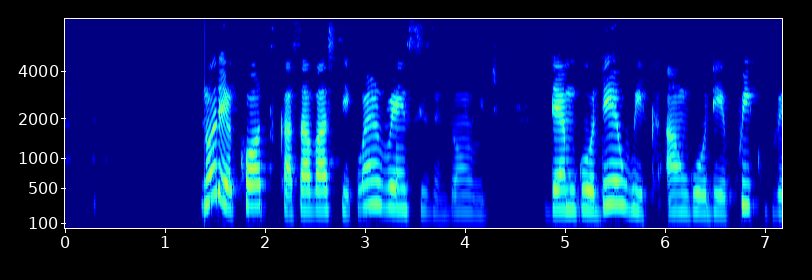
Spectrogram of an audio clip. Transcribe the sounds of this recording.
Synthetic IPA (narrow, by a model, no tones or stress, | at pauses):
nɔdekʰɔtkasavastikwɛ̃nɹẽnsizɔ̃ndɔ̃nɹit͡ʃ | dɛ̃mɡodewikʰãnɡodekwikbɹe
